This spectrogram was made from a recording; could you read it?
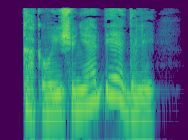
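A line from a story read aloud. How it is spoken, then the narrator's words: Exclaiming. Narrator (Russian): воскликнула она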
